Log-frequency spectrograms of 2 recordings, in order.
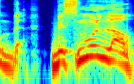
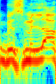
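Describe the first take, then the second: First: The second syllable has a 'u' vowel. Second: The second syllable has an 'i' vowel. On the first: The speaker calls it wrong. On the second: The speaker calls it right.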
